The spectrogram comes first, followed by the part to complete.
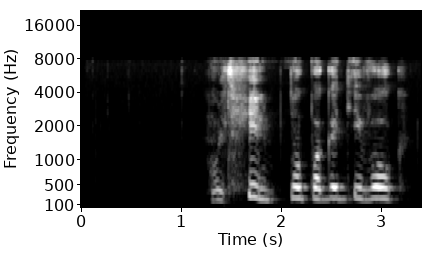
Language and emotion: Russian, sad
